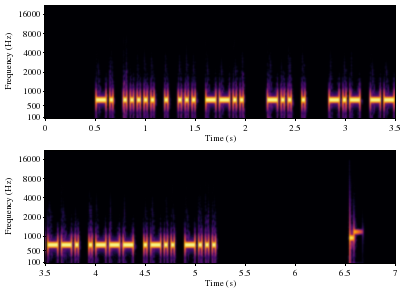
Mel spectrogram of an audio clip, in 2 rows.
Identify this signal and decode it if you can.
Morse code, heard as a keyed tone, about 36 wpm, 700 Hz. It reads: N5ESZ DE K9JLB
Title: USA Callsign DE Callsign - 5 Characters - 35wpm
